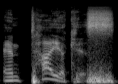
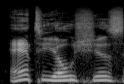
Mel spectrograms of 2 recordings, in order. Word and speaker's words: Antiochus: talking about Antiochus epiphanies some people pronounce his name Antiochus I've seen that on the Discovery Channel Antiochus and Antiochus tomato tomato same devil one more time yay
